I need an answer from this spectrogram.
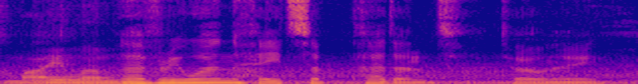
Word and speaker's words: Milam: Hopefully, if we beat this traffic, we might have to go through Milam. It's actually pronounced Milum.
